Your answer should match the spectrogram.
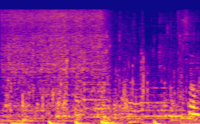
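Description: Hot water poured into a steel pot of ground egusi and boiled meat, a rushing splash for about the first second, over background music with a steady bass line.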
